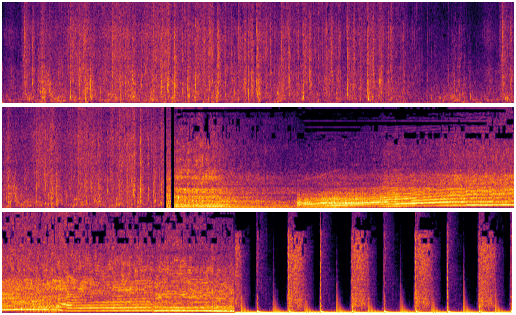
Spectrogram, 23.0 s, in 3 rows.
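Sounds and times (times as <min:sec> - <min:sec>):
dog splashing through water: 0:00.0 - 0:10.2
car engine revving: 0:10.2 - 0:18.9.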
